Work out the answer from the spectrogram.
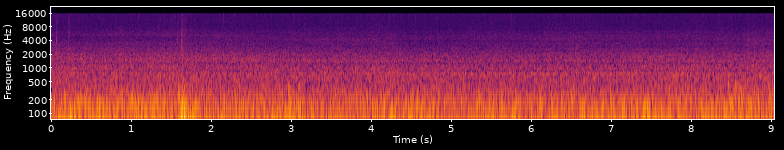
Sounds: vehicle
car

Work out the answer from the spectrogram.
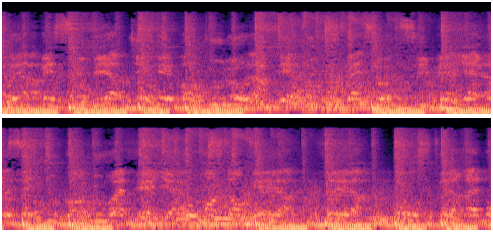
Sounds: rhythm and blues
music

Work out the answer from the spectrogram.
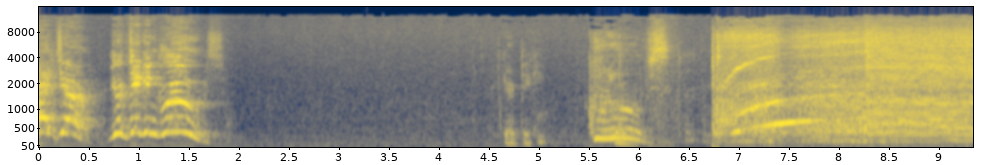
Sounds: speech
male speech

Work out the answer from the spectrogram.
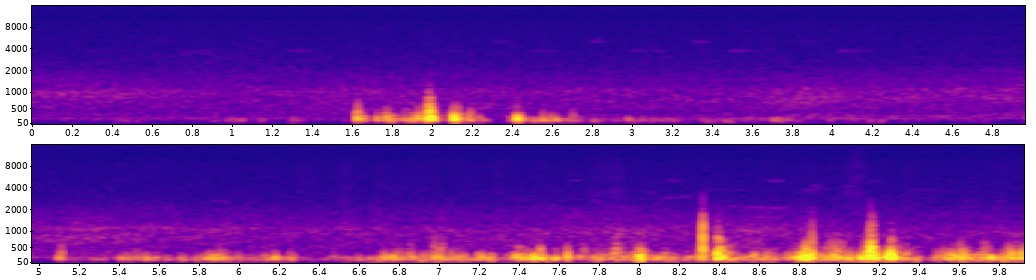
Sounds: outside, rural or natural

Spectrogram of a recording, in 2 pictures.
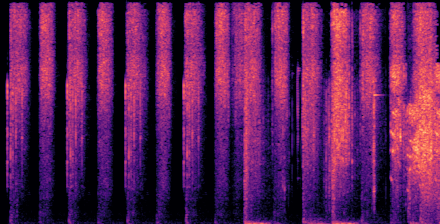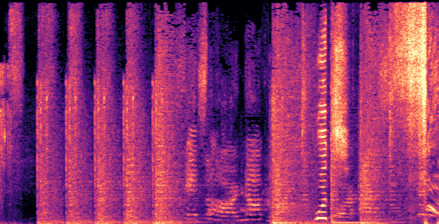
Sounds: music

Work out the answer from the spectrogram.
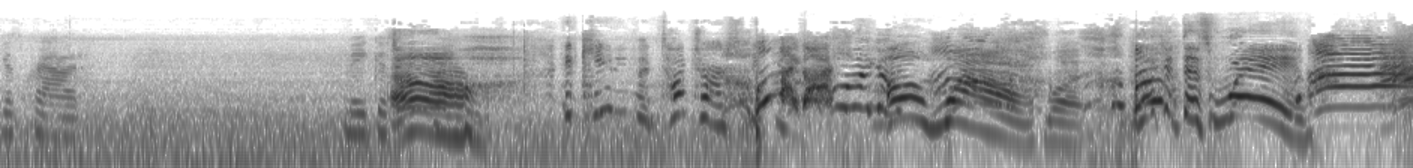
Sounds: surf
speech
screaming
ocean

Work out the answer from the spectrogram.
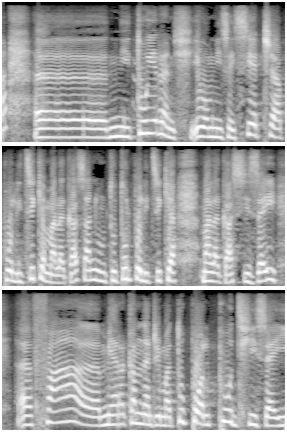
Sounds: speech

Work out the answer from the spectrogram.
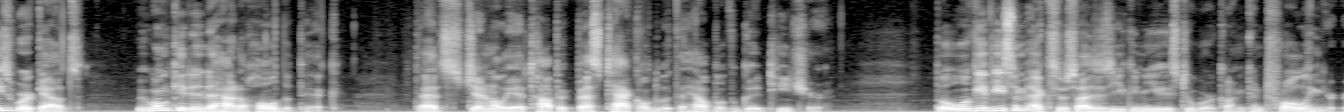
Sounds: speech

